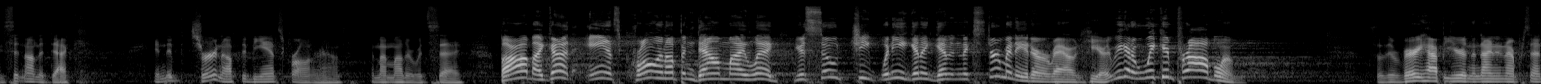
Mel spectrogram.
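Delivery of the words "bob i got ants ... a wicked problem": put-on thick Boston accent laid on, loud and high. Retelling what their mother would say to their father on the deck: thick Boston accent. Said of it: "my mom's got a very thick Boston accent".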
